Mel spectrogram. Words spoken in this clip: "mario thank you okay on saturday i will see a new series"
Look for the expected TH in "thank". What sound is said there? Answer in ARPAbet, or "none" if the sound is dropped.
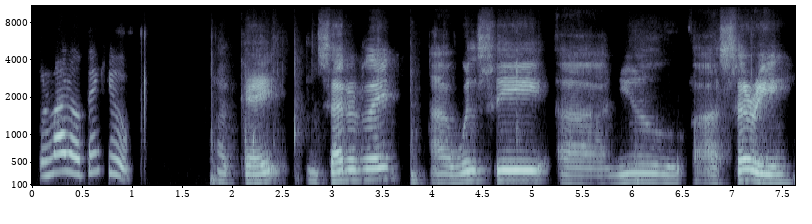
T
